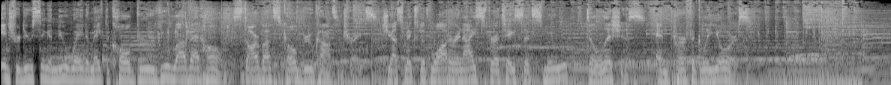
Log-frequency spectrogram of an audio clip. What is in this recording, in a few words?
Voice Over Reel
